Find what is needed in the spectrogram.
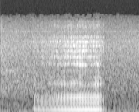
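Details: Snoring while asleep on the couch, heard from the kitchen: a single deep, rumbling voiced snore about a second long on a quiet background.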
